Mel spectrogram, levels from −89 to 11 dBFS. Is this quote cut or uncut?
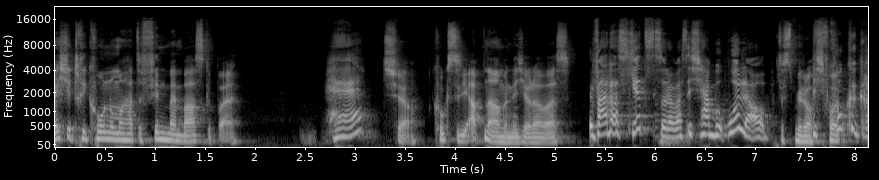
cut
